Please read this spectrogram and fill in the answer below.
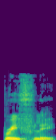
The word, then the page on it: briefly: anglais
